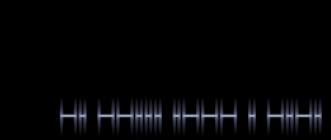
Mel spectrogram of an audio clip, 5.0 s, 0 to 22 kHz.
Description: Morse code, heard as a keyed tone, about 17 wpm, 700 Hz. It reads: N7JEC
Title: USA Call Signs - 5 Characters - 3x Character Spacing - 17wpm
